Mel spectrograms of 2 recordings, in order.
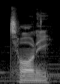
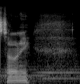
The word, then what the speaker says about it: Tony: I still sometimes pronounce his name Tawny. Just because it's spelled that way, but it's Tony.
